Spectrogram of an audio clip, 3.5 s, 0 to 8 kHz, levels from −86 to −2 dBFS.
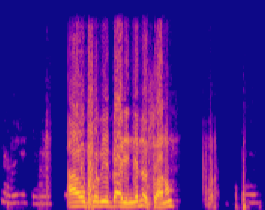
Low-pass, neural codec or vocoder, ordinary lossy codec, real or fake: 7.2 kHz; codec, 16 kHz, 4 kbps, FreqCodec, larger model; AAC, 48 kbps; fake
